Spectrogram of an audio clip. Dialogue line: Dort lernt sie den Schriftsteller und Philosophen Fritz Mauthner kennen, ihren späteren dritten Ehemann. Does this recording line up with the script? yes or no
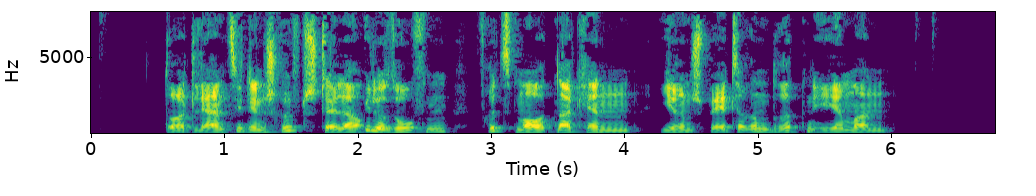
no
